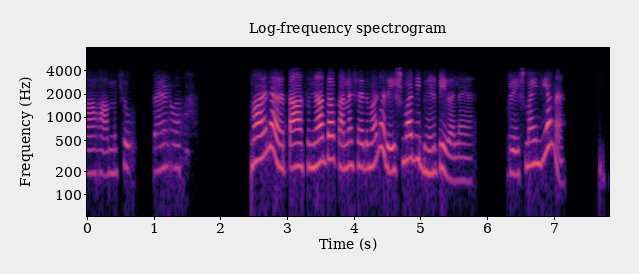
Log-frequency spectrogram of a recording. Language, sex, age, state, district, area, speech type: Sindhi, female, 45-60, Rajasthan, Ajmer, urban, conversation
